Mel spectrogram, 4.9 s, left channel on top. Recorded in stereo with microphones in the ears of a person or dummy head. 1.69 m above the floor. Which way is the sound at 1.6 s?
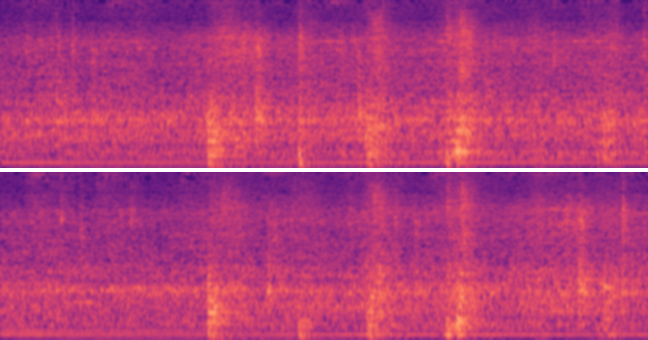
10° left (ahead or behind).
